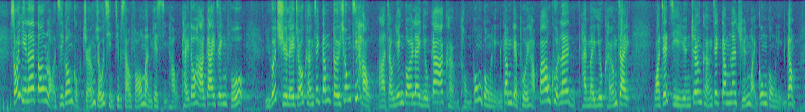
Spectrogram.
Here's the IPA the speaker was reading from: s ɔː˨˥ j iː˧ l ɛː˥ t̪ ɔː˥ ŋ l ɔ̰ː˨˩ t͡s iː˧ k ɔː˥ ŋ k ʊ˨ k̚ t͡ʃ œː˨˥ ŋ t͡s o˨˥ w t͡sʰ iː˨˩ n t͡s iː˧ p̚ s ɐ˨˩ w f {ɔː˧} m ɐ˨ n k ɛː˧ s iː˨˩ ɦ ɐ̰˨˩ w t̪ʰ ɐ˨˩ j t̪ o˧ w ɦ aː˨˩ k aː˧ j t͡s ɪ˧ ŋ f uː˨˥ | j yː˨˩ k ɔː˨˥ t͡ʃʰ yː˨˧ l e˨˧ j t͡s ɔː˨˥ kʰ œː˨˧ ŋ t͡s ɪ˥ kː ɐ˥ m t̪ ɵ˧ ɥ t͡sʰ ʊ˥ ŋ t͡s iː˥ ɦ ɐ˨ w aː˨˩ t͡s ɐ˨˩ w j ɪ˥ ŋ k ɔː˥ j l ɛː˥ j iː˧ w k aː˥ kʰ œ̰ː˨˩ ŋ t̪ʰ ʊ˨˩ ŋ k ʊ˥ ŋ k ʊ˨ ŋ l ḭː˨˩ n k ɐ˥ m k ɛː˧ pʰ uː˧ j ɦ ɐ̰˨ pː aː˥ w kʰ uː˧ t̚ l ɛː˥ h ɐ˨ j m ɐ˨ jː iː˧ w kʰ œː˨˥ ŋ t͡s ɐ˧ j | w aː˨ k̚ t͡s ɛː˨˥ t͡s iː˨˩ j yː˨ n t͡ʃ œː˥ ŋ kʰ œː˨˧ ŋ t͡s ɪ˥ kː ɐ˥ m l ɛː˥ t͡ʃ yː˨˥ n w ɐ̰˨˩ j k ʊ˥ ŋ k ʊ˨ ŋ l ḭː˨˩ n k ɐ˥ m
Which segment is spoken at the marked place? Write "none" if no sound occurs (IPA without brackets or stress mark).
ɔː˨˥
